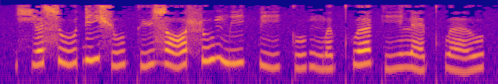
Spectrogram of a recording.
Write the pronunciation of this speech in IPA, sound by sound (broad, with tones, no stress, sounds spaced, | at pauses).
ç ə˩˧ s u˧˩˧ ɗ i˧˥ ʃ u˩˧ k y˩˧ z ɔ˧˩˧ ɬ u˧˥ m i˧˥ k͡p i˧˩˧ k u˩˧ ŋ͡m ə˩˧ kʷʰ ɜ˧˥ k i˩˧ l ɛ˧˩˧ kʷʰ ɜ˧˩˧ u̯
